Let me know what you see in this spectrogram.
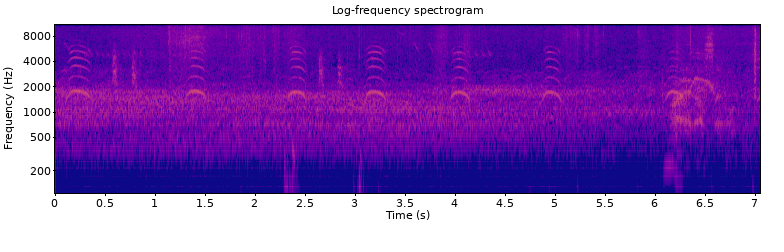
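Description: Faint bird calls: short rising-and-falling notes repeated about once a second over a steady hiss, with one louder, rougher call about six seconds in.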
